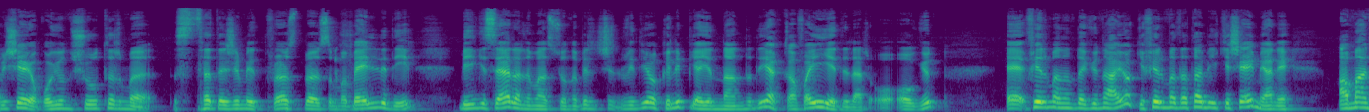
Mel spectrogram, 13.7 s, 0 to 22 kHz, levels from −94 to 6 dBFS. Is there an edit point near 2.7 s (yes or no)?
yes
